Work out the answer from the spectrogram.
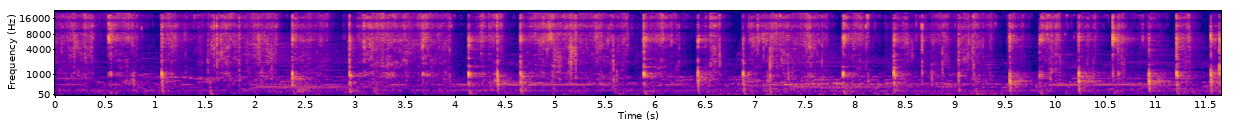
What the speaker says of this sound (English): And then you can mix it all together.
